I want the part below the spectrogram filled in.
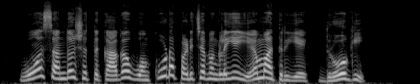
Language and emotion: Tamil, angry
